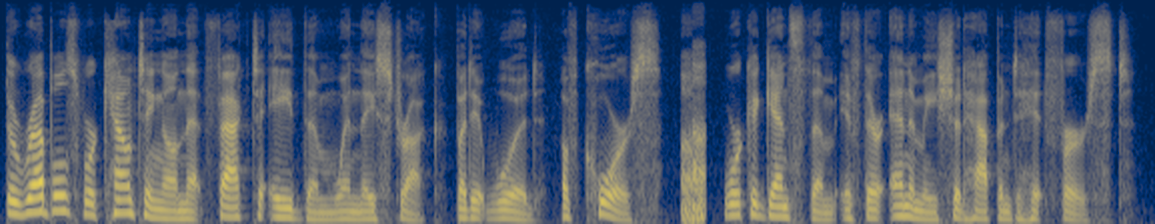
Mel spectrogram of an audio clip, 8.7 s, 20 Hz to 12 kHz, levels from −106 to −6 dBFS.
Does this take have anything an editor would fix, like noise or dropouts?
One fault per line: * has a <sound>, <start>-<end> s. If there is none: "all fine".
* has a laugh, 5.1-5.3 s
